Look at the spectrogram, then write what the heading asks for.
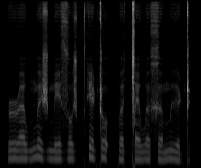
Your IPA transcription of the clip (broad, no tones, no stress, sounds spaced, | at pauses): ɹ ɜ w n̪ ɘ ʒ m e z o ʒ t̪ʰ e ʈ o ʔ p ə ǀ ɛ w ə x ə m ɨ ʈ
